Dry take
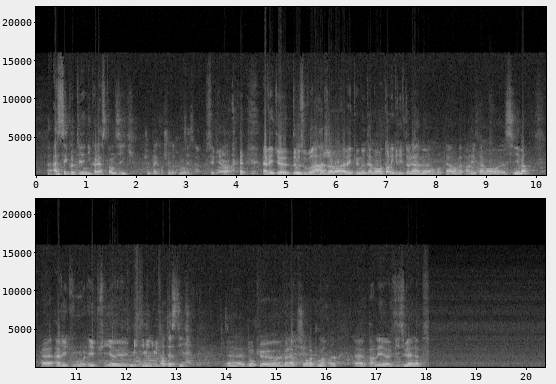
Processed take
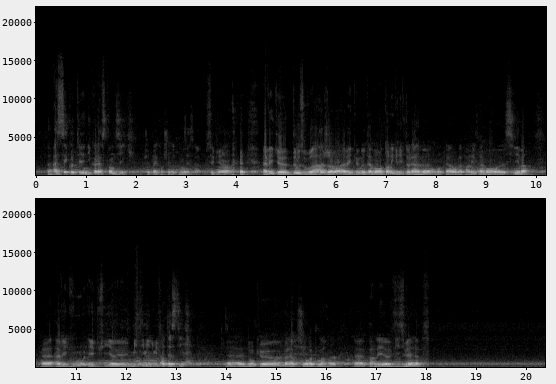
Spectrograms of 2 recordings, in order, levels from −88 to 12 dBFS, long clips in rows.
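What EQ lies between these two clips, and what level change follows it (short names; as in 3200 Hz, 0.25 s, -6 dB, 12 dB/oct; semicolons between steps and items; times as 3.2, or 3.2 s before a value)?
EQ curve 120 Hz 0 dB, 230 Hz -27 dB, 450 Hz +3 dB, 670 Hz -12 dB, 1500 Hz -25 dB, 6600 Hz -21 dB; -2.0 dB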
